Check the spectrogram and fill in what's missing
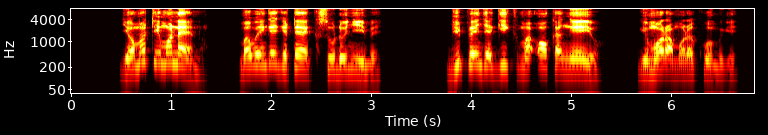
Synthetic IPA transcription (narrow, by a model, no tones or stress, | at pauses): d͡ʒɔmatɪmɔnɛnɔ̰ | maweŋɡeɡɪtɛksʊdoɲime | ɡɪpeɲd͡ʒaɡikmaʔɔkaŋejo̰ | ɡɪmɔɾamɔɾakwomɡɪ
